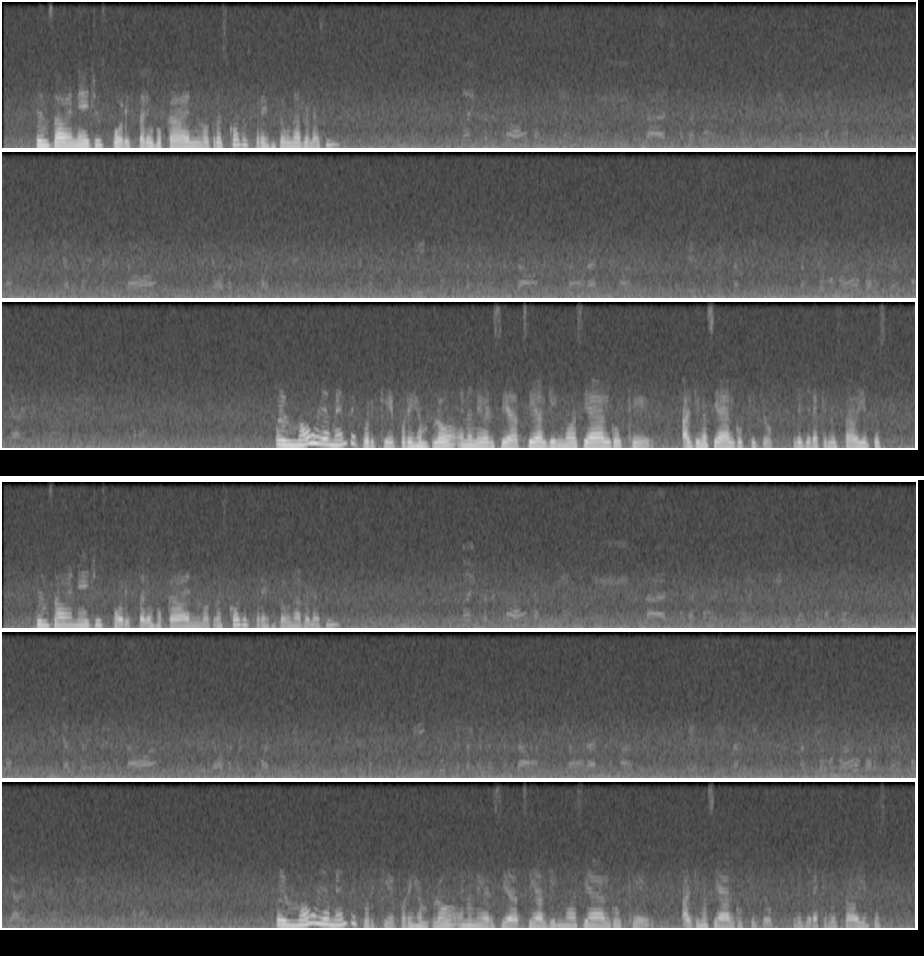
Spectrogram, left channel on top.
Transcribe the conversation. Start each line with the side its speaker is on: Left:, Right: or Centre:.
Left: pensaba en ellos por estar enfocada en otras cosas, por ejemplo, una relación.
Right: Ujú. No, y creo que el trabajo también eh, la ha hecho pasar por, por experiencias y emociones que no sé si si ya las había experimentado antes o si las había llevado tal vez como a este nivel, este, porque los conflictos que tal vez ha enfrentado a nivel laboral y demás, este, también han sido algo nuevo para usted o ya había tenido eh, emociones como de ese tipo.
Left: Pues no, obviamente, porque, por ejemplo, en la universidad, si alguien no hacía algo que, alguien hacía algo que yo creyera que no estaba bien, pues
